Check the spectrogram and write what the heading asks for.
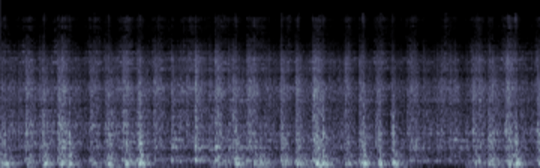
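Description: Nagada kettle drums beaten with curved sticks, together with a strapped double-headed drum, playing a fast, dense dance rhythm. Sharp stick strokes run over deep drum beats.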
